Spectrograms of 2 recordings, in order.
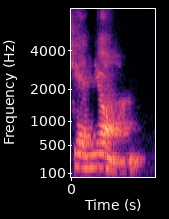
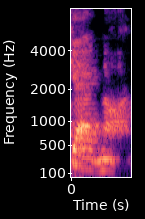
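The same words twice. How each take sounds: First: The name is pronounced with a French accent. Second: The name is pronounced with a plain English accent. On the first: It honours the family's French heritage. "I wanted to pronounce it the French way" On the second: It is easy for people to say. "now it's just plain old Gagnon"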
